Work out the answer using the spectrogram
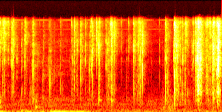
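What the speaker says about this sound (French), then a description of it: "Je n'arrive plus à ouvrir mon booster." A Riftbound card booster pack's stubborn plastic wrapper crinkles and tears in repeated close, uneven bursts of rustling, quiet overall and with no talking.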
